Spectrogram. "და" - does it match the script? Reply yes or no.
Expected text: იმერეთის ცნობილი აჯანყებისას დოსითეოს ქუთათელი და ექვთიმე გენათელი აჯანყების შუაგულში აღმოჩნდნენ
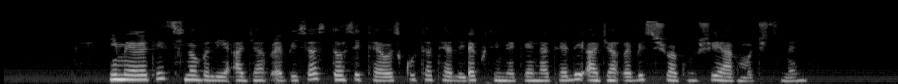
no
